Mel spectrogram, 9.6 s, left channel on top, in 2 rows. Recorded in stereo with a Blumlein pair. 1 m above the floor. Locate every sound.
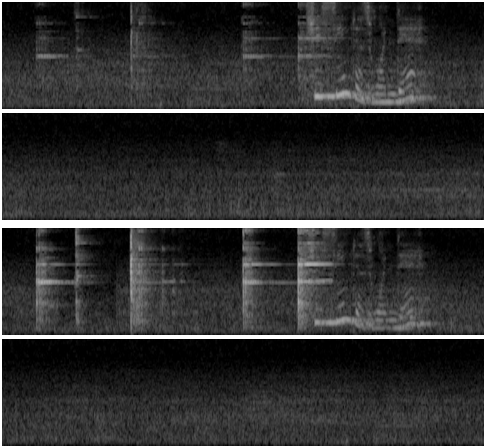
0.3 s a clink: 40° right, 0.6 m
3.1 s a woman speaking: 65° left, 4 m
